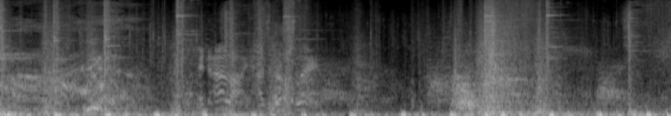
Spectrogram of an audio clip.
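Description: Video game spell effects whoosh and crackle in a fight.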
